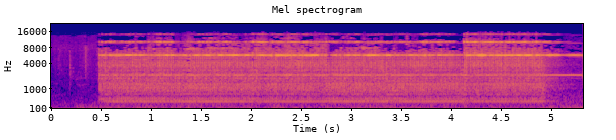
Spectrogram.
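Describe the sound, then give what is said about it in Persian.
An electric desk call bell is held down, giving a steady, continuous high metallic ring that starts abruptly and sustains at an even loudness for about five seconds, with no talk. “زنگ اخبار روی میز را فشار می دهد.”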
